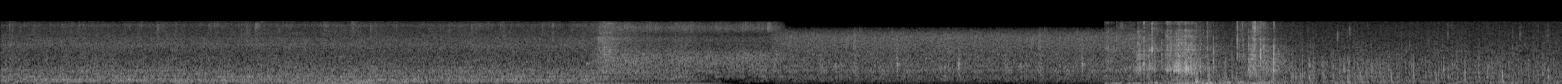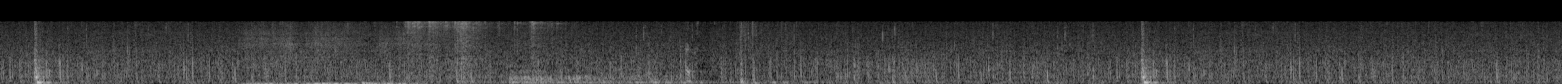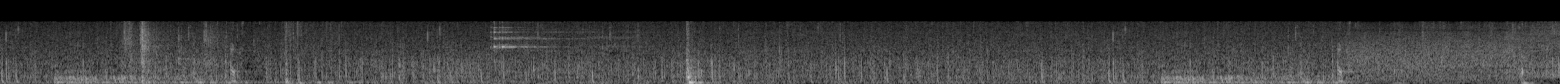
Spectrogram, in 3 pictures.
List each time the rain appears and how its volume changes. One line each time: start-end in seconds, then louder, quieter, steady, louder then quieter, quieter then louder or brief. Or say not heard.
0.0-46.8 steady.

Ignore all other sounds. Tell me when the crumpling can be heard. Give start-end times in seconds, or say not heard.
11.1-12.8, 18.0-19.8, 32.5-33.9.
